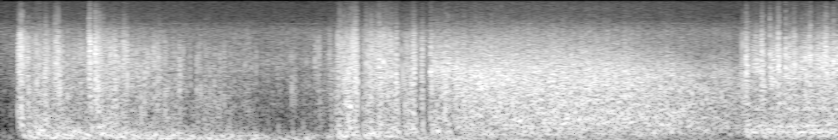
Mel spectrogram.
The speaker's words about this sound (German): Flakartillerie greift in die Panzerschlacht ein.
